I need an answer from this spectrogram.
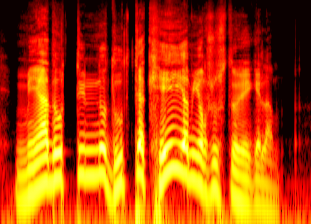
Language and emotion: Bengali, disgusted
